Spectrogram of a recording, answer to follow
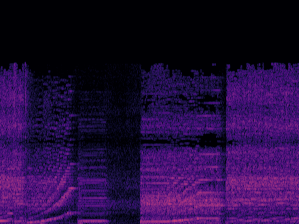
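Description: ACE Swop Shop fruit machine's electronic sound effects: a rising synthesized sweep and a short held tone, a brief pause, then another tone that climbs and holds. Its repeating tune breaks off for these effects and then picks up again.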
